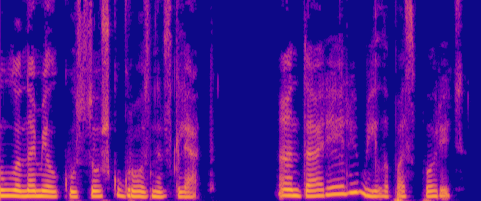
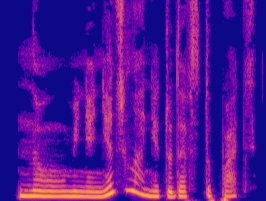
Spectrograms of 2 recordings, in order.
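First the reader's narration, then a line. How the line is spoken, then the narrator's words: Uncertain objection. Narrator (Russian): возразила неуверенно блондинка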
